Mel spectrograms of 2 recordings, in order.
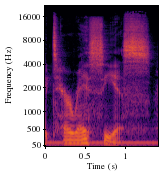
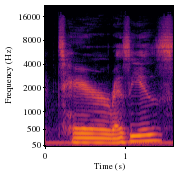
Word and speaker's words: Teiresias: They were being led there essentially to fight off what was called the Tiresias. And I know I said that completely wrong, but it's spelled T-E-I-R-E-S-I-A-S. So Tiresias, something like that.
